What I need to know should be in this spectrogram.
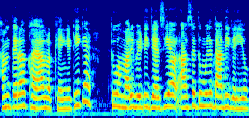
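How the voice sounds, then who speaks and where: A woman's voice: extremely high pitch, fairly even intonation, moderate pace, fairly bright tone. A woman voicing a caring elderly village grandmother in a cartoon, coaxing and ending her lines with little questions. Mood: soothing. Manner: coaxing, ends with tag questions. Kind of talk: cartoon voice acting.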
